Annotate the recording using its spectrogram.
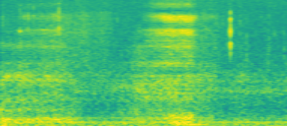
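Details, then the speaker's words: Faint, soft snuffling snore from Vinnie, a sleeping pet, with one noisy breath standing out against quiet room noise; snoring. "Vinnie's snoring."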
